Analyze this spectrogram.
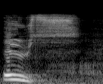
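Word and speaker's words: -ous: Not us, US, but O-U-S. it's spelled O-U-S. Oos.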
